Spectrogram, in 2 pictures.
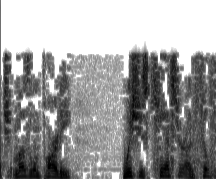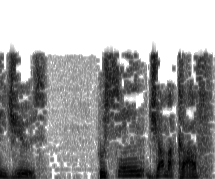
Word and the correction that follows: Jamakovic: excuse me, I didn't pronounce that right. Jamakovic, there it is.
